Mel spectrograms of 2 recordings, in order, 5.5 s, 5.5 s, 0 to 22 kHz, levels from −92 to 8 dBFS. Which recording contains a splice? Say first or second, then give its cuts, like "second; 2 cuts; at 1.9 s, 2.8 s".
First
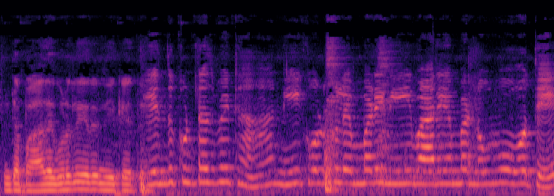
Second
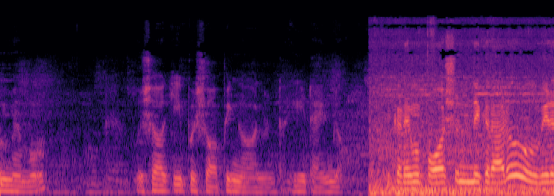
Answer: second; 1 cut; at 3.7 s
